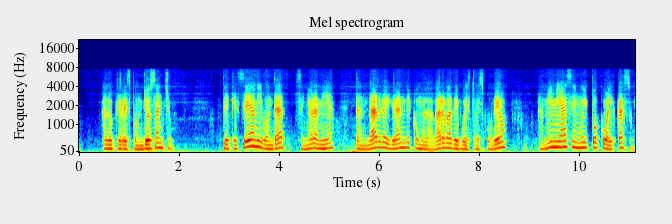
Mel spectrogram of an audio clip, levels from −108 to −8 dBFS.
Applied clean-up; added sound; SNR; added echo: neural separator model SepFormer DNS4.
